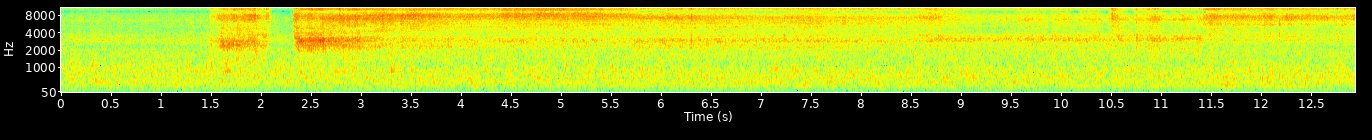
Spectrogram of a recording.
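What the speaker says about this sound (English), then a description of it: "We get ourselves a little 80 grit. Okay. Turn on our speed, light, speed, clean." A hand drill spinning an 80 grit sanding disc against a cylinder head valve to clean it down to bare metal, giving a steady close grinding rasp that holds for the whole stretch.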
